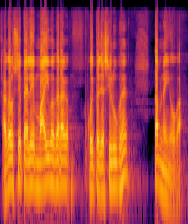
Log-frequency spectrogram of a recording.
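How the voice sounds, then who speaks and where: In a mid-range, slightly mellow voice, a man gives a blackboard-style English grammar lesson at a moderate pace. He is animated yet patient as he explains, spelling words out letter by letter.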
